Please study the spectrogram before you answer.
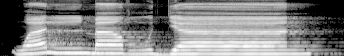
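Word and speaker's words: وَالْمَرْجَانُ: Ra sukun dibaca secara tafkhim sebab sebelumnya berharakat fathah. Cara bacanya ra dibaca tebal. Wal marjan.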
